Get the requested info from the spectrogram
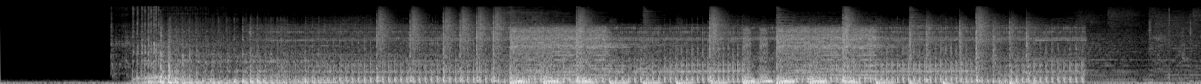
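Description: Motorcycle engine running under a loud music track. Both start suddenly about a second in and cut off sharply near the end.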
